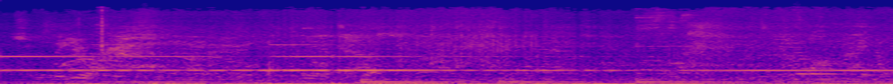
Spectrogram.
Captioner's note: singing bowl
